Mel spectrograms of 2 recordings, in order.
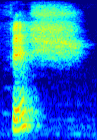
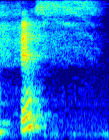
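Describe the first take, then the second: First: The word ends with a long 'sh' sound. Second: The word ends with a short 's' sound. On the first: The speaker calls it right. "Make sure that you are saying shh" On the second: The speaker calls it wrong. "don't get that confused with the S S sound at the end"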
